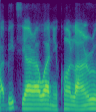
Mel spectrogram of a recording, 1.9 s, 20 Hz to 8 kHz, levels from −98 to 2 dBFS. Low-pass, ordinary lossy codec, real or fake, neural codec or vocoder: 7.2 kHz; none; real; none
